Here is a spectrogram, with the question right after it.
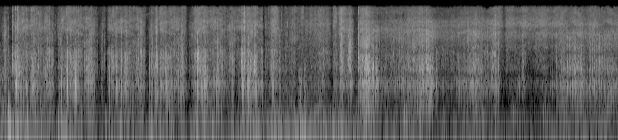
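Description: A small, solid, ornate embossed hardcover notebook is held close to the microphone while fingertips and nails scratch and tap its cover. Dry, crinkly scratching comes in uneven bursts, broken by quick taps that die away almost at once. The sound is mostly mid-range with little high brightness.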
